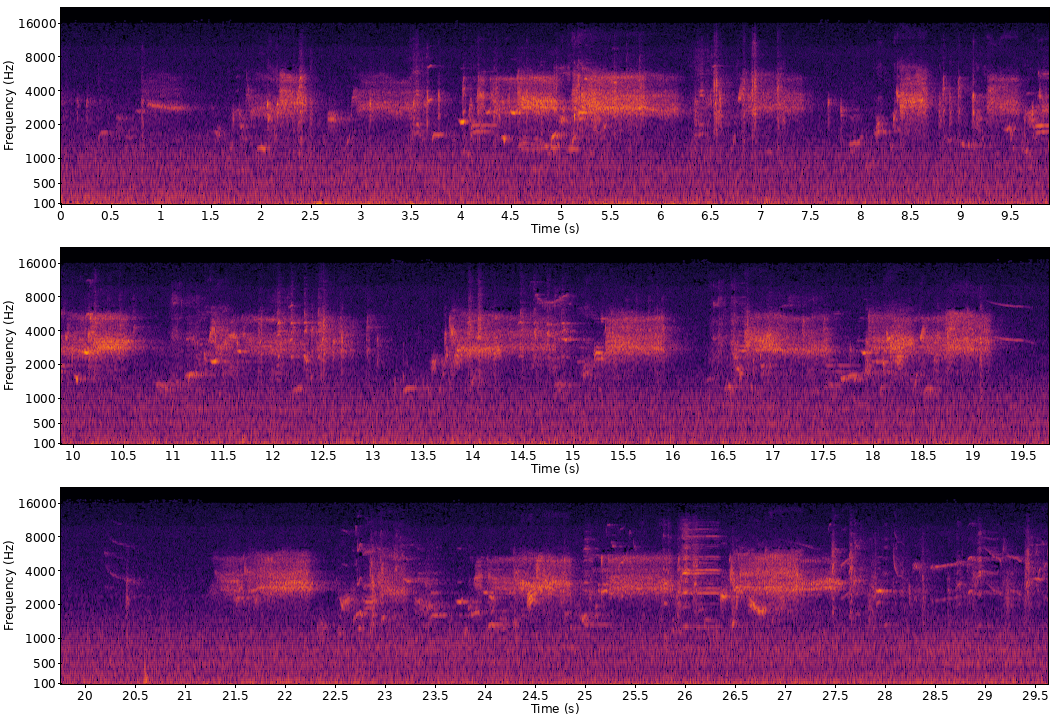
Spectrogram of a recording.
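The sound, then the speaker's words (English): Hairy woodpecker calls, sharp high notes in repeated clusters through the whole stretch over a steady outdoor hiss, fairly clear, with no one speaking. “Hairy woodpecker.”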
